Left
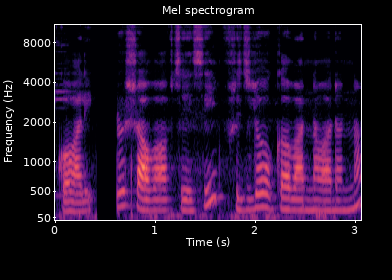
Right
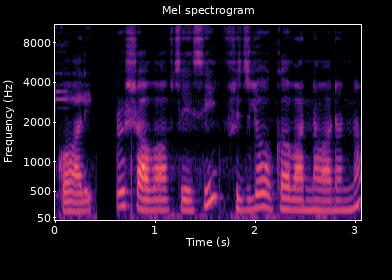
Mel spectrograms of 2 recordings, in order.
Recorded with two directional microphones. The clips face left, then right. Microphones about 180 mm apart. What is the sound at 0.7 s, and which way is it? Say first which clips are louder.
Speech: right 1 dB; 15° right (ahead or behind).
